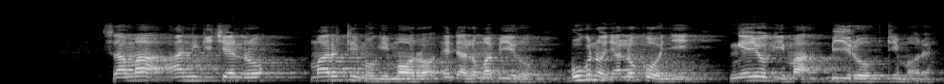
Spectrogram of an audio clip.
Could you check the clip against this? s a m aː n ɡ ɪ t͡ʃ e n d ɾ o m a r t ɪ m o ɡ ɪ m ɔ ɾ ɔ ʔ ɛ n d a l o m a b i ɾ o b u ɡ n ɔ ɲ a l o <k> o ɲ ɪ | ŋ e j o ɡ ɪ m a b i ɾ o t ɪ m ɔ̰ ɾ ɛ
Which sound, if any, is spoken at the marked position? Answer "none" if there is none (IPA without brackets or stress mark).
k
